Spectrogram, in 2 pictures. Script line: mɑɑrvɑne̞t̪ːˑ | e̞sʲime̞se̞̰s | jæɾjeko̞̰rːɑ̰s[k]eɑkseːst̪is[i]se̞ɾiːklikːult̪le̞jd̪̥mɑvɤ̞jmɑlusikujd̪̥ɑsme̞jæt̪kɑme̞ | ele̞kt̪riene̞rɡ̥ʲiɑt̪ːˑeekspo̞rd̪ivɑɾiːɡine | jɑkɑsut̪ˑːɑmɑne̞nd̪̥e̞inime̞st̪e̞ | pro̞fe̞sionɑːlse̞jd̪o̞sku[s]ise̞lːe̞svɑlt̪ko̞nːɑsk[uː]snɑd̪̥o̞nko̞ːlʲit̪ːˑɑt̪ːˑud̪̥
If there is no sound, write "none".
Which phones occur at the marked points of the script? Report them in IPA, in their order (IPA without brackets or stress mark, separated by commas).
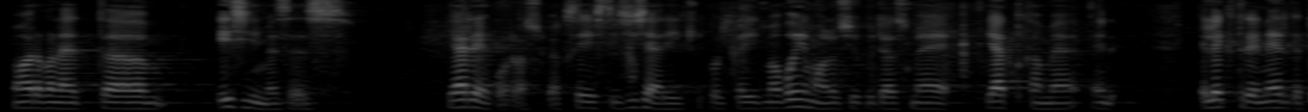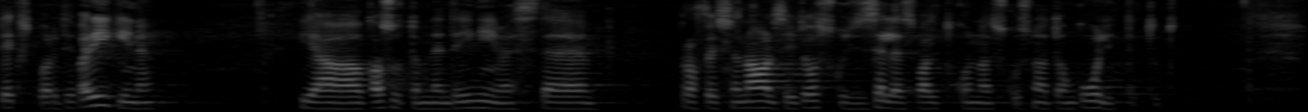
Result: p, i, s, u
